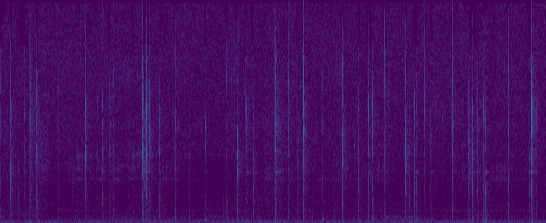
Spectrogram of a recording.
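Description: Long nails scratch and tap a palm-sized, translucent green rubber ball filled with liquid, held in both hands. Quick, bright ticks and scratches come in a steady stream over a soft low rumble. Each tick dies away almost at once, keeping the sound quiet and crisp.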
